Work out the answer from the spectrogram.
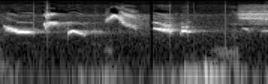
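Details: A Groundscraper Thrush in a tree directly above a spotted hyena den at Mala Mala Game Reserve, South Africa, sings short, clear whistled phrases slurring downward, several in quick succession, over a low rumble with one sharp tap.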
